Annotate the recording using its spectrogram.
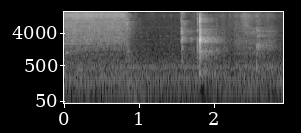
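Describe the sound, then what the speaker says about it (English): Water runs from a tap into a container holding tomato puree, a steady rushing stream for about a second before it cuts off, followed by a few faint knocks and splashes. "fill this to about the halfway point with water and shake this up"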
